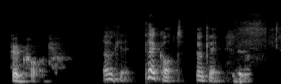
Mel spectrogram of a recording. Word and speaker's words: Pequot: And then there's Pequot, which the summer people don't call Pequot, they call it Pequot or something. I'm not sure of it. Not Pequot. Pequot. Okay. More like Pequot.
